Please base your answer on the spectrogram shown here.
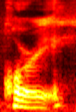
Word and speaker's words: Qoray: We had to change the name from Ko to Cory actually so that the whole full name can be pronounced right, yes.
